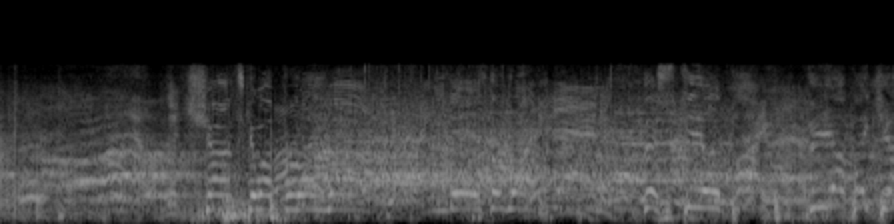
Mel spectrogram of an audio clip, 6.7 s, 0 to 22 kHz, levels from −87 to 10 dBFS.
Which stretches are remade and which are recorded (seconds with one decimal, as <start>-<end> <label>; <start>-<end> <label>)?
0.0-1.5 remade; 1.5-5.5 recorded; 5.5-6.7 remade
